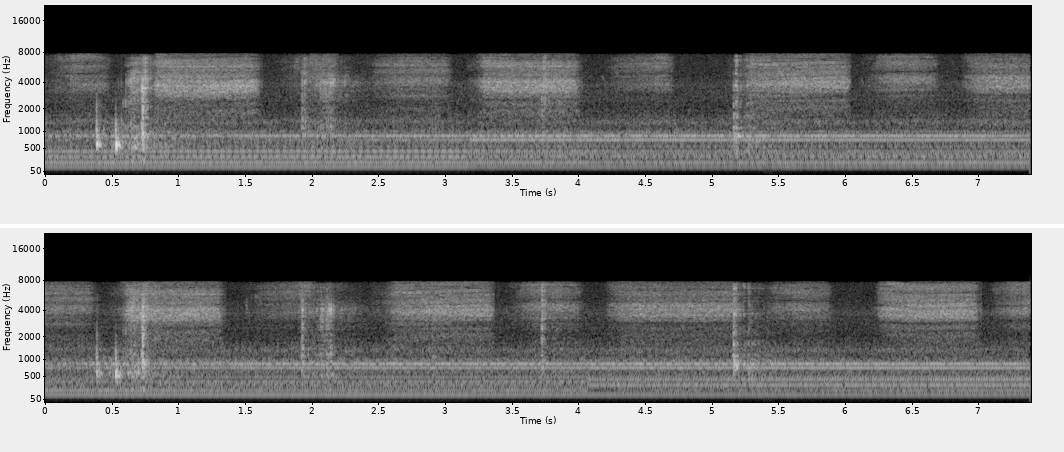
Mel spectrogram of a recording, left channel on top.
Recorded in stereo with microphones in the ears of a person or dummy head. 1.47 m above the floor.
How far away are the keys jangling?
About 0.9 m.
